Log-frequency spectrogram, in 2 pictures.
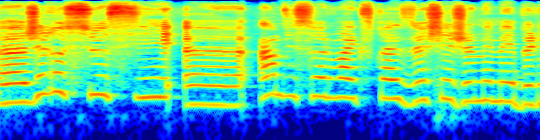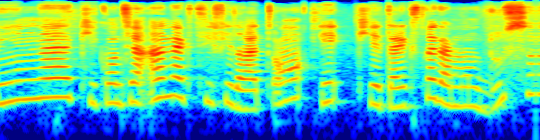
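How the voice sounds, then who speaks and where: At a fairly slow pace, a woman speaks in a high pitch with ordinary pitch variation. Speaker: beauty vlogger. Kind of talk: casual product haul vlog. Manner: hesitant with many fillers.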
